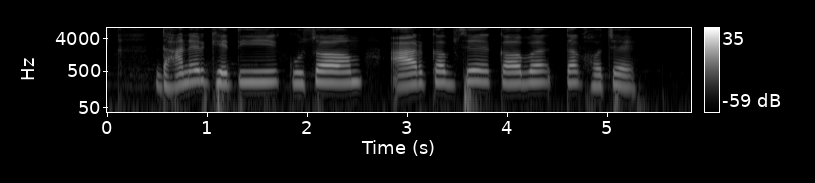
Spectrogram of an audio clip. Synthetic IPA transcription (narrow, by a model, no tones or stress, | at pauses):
d̪ʱaneɾkʰeːt̪ikusəm | a̰ɾkəbsekəbt̪əkɦot͡ʃɛ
